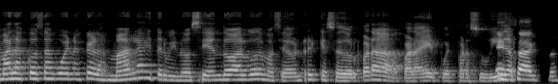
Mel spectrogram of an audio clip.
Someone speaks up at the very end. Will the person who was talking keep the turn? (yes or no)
no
